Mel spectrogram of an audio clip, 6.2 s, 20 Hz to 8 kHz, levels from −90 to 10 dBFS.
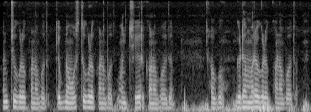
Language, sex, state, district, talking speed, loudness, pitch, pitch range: Kannada, male, Karnataka, Koppal, 115 wpm, -18 LUFS, 135 Hz, 130-140 Hz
